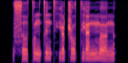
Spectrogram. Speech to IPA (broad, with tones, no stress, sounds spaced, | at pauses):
s ɹ̩˧˥ t̪ ɤ˧˥ ŋ t̪ i˥ n t̪ʰ j ɛ˥˩ ʈ͡ʂ o˥ ʊ̯ t̪ j ɛ˧˥ n m ə˨˩˦ n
